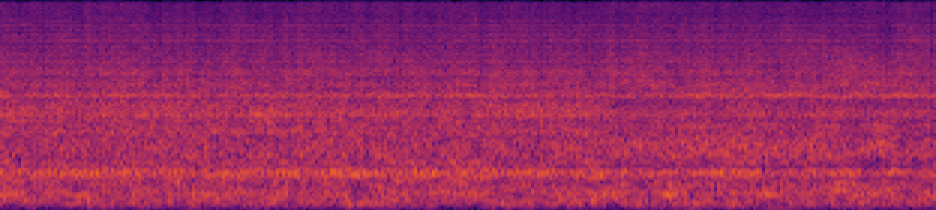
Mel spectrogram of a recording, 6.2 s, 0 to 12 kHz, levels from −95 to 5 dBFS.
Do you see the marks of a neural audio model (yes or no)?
yes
